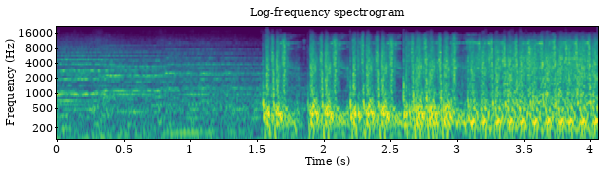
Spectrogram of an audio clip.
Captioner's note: gun firing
